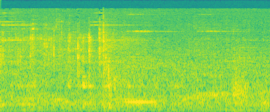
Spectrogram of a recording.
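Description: Faint handling noise of a wooden-framed glass display-case lid being lifted open, with a few faint clicks.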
